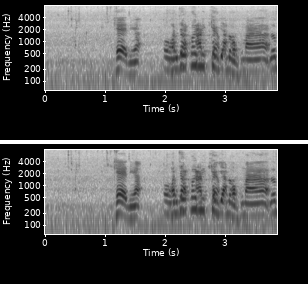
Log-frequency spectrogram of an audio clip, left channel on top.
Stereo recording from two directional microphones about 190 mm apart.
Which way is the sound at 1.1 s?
35° right (ahead or behind).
